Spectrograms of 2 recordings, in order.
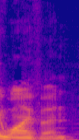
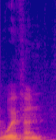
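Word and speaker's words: wyvern: and it's a wyver how do you say Wy I say Wyn and some people say like wyen and I'm going to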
